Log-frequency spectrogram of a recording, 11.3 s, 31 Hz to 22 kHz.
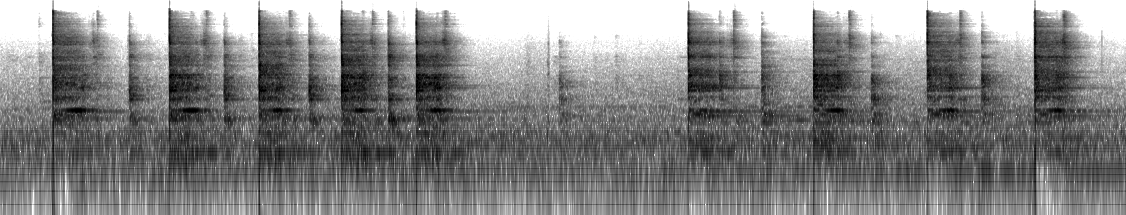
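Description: A hammer strikes a punch at the top of a round surface during a Suzuki GS550 cafe racer build, giving sharp metallic taps in quick clusters of two or three. There is a short pause midway, then more bursts of close, ringing blows.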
